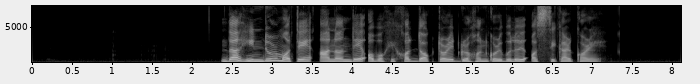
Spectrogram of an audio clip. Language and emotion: Assamese, neutral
